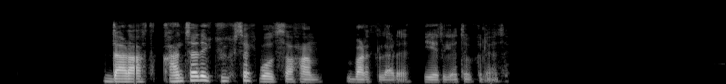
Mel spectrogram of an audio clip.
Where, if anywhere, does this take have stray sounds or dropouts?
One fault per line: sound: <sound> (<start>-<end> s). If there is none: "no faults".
no faults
